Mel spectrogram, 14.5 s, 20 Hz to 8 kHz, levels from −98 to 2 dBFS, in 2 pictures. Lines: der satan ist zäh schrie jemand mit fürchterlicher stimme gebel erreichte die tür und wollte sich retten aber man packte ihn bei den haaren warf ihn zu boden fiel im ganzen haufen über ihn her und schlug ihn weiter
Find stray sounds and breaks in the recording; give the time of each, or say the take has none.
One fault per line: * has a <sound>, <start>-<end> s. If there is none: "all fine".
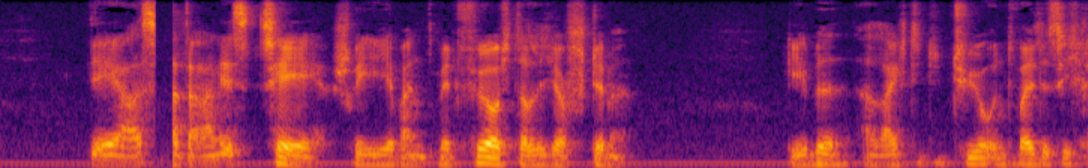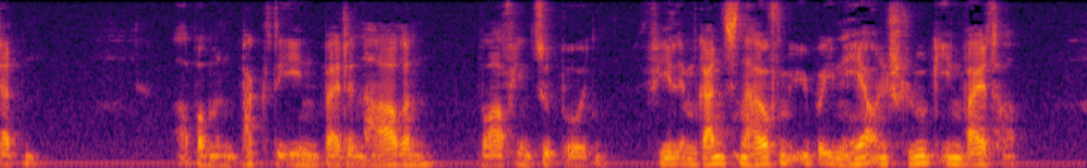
* has a dropout, 1.0-1.2 s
